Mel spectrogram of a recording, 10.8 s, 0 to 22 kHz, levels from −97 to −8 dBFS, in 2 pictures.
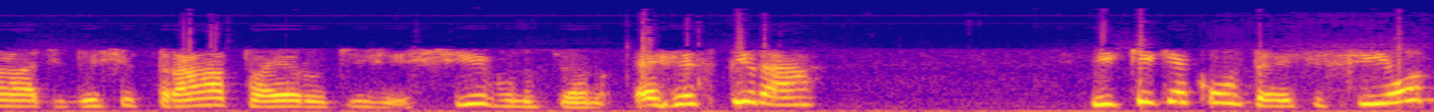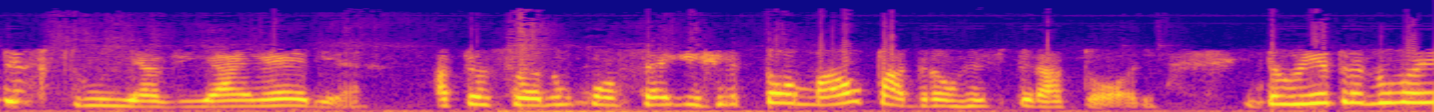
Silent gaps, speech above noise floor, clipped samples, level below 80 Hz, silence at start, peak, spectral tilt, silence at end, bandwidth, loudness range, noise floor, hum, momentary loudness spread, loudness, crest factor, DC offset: none; 32 dB; under 0.1%; -44 dBFS; 0 s; 0 dBFS; -6 dB/octave; 0 s; 12 kHz; 1 LU; -46 dBFS; none; 9 LU; -14 LUFS; 14 dB; under 0.1%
